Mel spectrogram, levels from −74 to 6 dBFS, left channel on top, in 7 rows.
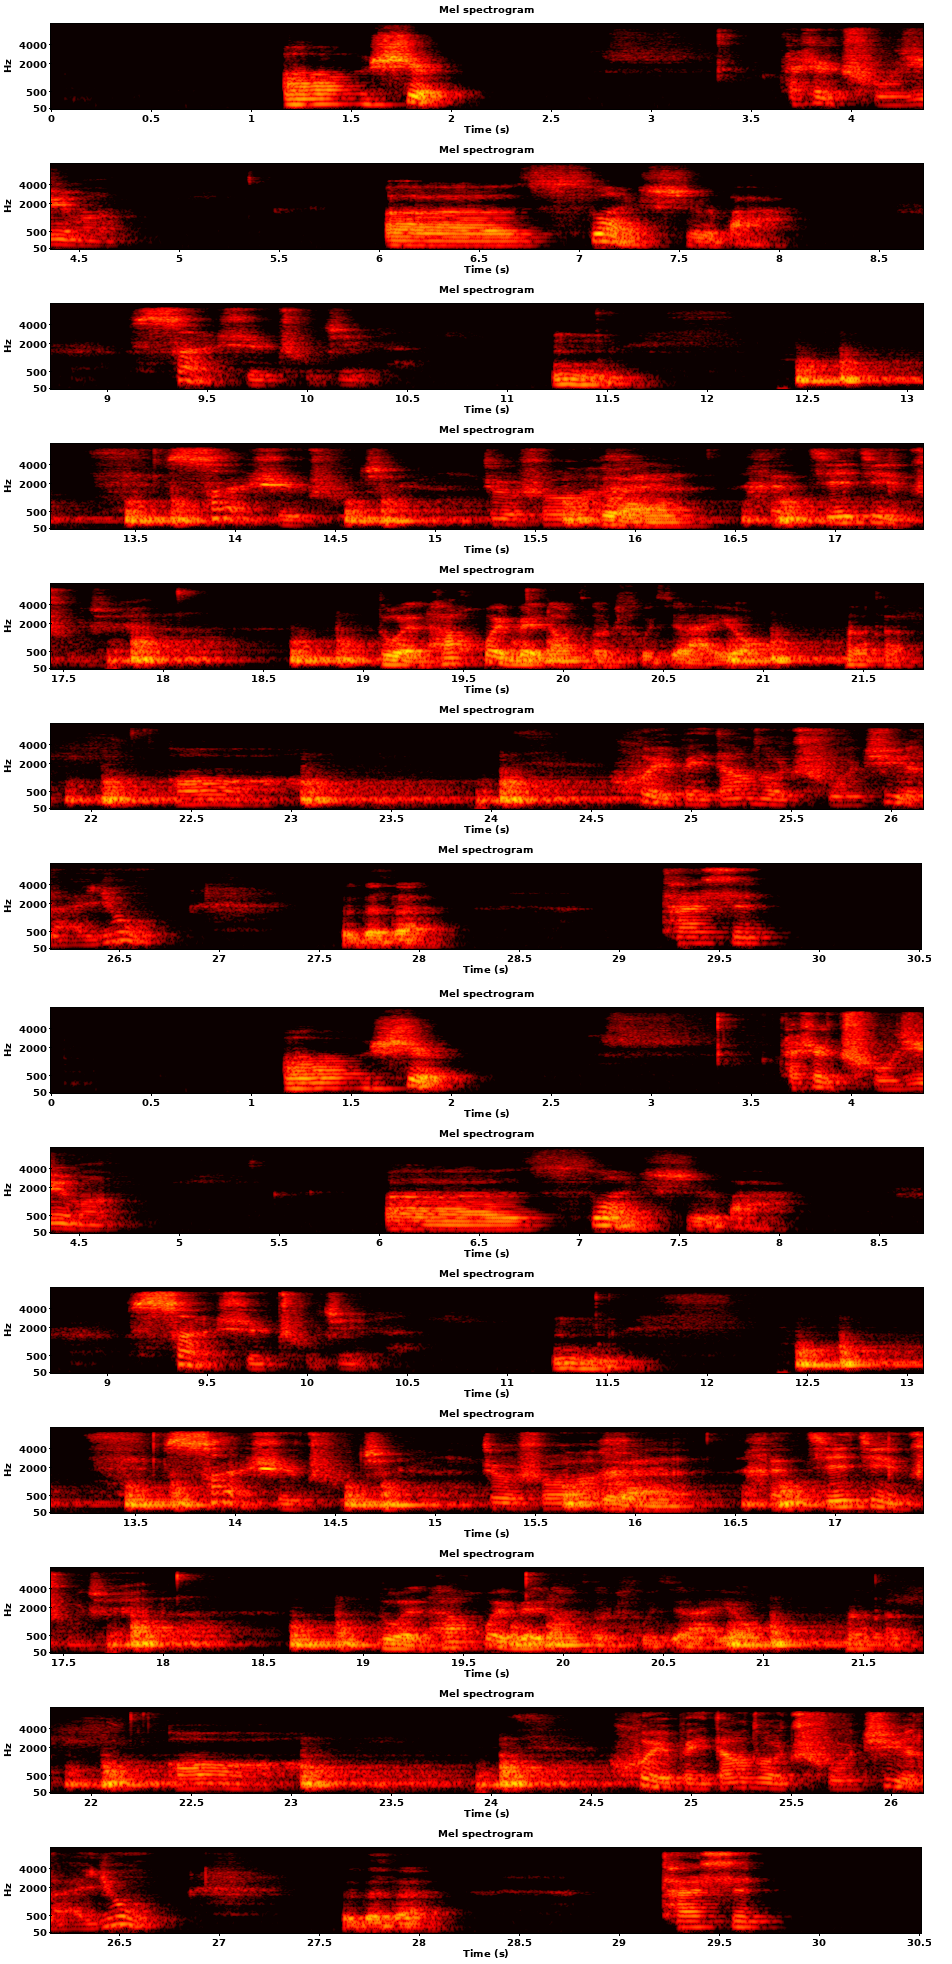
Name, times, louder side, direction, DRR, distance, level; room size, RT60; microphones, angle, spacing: voice 1, 1.2-2.0 6.0-8.0 11.2-11.6 15.8-16.2 19.1-21.0 21.4-21.7 27.6-28.1, left 2 dB, 80° left, 0.8 m, -28 dB
voice 2, 2.8-3.3 3.6-4.7 8.8-10.5 11.8-12.1 13.3-16.3 16.5-18.2 21.9-23.2 24.1-27.3 28.7-28.8 29.2-29.7, right 4 dB, 85° right, 0.8 m, -33 dB
Thump thud, 12.4-17.4 17.7-18.3 18.6-24.8, right 1 dB, 30° right, 1.6 m, -31 dB
2.9 x 2.9 x 2.9 m
head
